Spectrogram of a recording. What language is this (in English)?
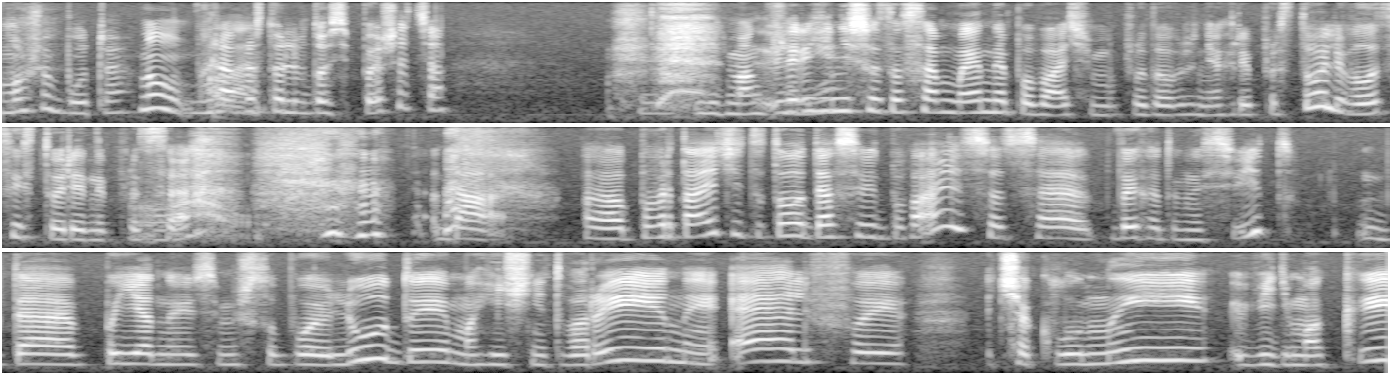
Ukrainian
